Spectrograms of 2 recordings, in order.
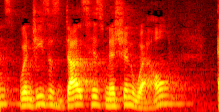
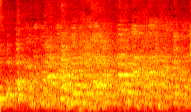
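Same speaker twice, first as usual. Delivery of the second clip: laugh. Real, not acted. Laughing at his own story.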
